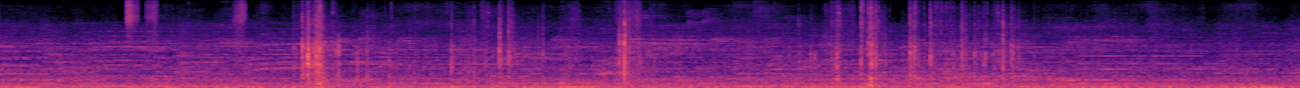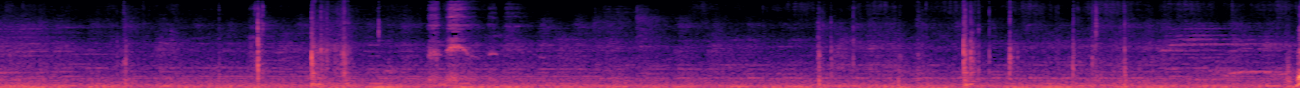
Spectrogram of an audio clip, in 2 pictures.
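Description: Background music playing over a store's sound system, with occasional sharp clicks and knocks of blister-packed diecast cars being handled and lifted off metal pegboard hooks.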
